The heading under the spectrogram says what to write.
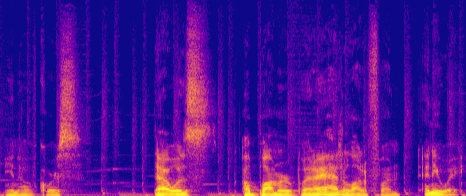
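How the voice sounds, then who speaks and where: A man with a hoarse, recovering voice, casually recapping his concert experience with many fillers and restarts. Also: medium pitch, fairly even intonation, moderate pace, darkish tone, soft background music. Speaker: reaction channel host.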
